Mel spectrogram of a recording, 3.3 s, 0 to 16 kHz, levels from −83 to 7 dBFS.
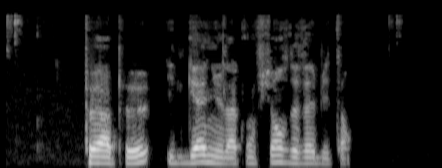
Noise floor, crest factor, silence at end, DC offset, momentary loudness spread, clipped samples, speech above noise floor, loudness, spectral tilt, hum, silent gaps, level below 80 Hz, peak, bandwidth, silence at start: -55 dBFS; 18 dB; 0.7 s; under 0.1%; 19 LU; under 0.1%; 38 dB; -18 LUFS; -6.5 dB/octave; none; none; -60 dBFS; -2 dBFS; 11.5 kHz; 0.1 s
